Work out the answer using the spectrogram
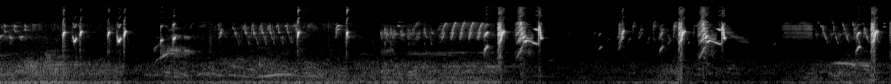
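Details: European goldfinch song aimed at stimulating a female to mate and produce young: scattered high chirps and buzzy trilled runs, with a low background murmur and soft noise.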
